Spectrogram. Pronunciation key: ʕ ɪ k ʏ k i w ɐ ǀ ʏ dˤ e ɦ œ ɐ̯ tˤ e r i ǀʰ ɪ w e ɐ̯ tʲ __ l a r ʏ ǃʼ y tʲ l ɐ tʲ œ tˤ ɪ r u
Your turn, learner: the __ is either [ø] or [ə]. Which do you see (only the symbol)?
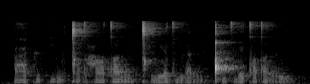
ø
